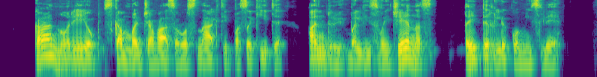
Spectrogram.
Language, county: Lithuanian, Kaunas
